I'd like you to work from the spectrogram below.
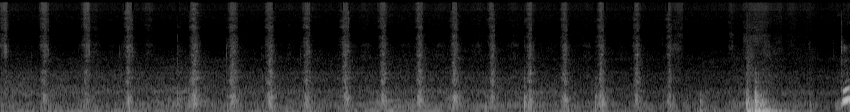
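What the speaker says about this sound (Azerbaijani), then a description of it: "Mən bu ştrixləri özüm aralı vururam ki, siz onu rahat görə biləsiniz deyə." Pencil hatching strokes rasp across drawing paper while shading a circle: a steady, close run of short scratchy strokes at an even rhythm, about two per second, with no talking.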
